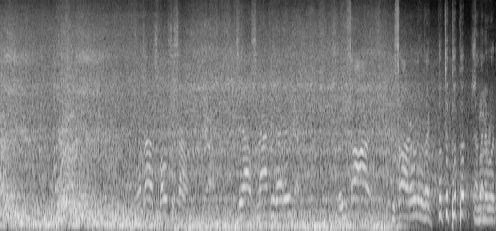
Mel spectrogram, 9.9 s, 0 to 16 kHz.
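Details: 1972 Chevelle, LS-swapped with a Whipple supercharger, being dyno-tuned after an earlier misfire: repeated blips rise quickly and cleanly with no stumble or popping, a normal crisp free rev.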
